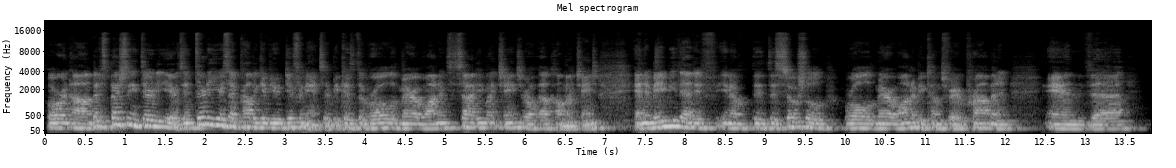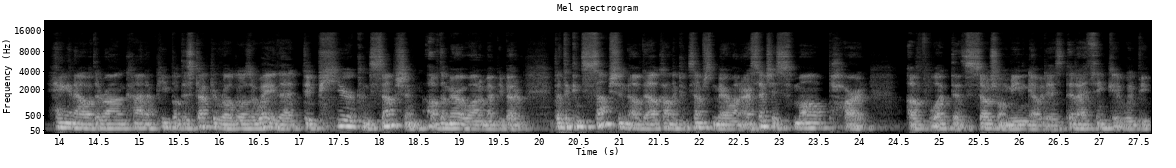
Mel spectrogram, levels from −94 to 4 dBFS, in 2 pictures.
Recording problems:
off-mic speech; far
room echo; slight; dies away in 0.4 s

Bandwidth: 15 kHz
